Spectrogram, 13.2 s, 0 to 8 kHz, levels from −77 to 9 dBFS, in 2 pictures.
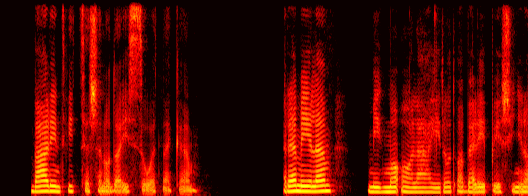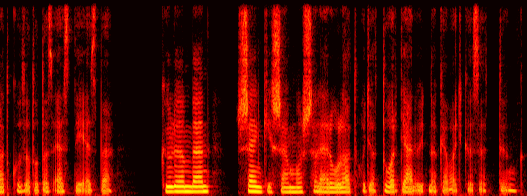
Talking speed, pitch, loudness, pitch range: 125 wpm, 200 Hz, -20 LUFS, 185-210 Hz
